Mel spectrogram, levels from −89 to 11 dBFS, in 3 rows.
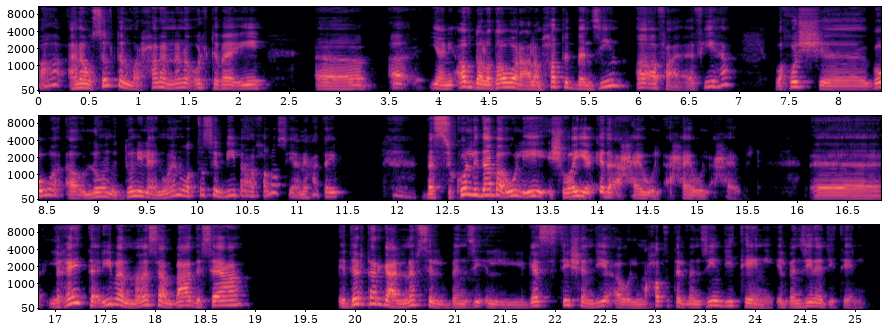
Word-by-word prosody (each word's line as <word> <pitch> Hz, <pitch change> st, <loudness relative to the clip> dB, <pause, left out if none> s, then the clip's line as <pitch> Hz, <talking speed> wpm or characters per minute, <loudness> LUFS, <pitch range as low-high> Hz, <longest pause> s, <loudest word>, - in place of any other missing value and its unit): آه، 260 Hz, +3 st, -6 dB
أنا 145 Hz, +4 st, +3 dB
وصلت 230 Hz, +10 st, 0 dB
لمرحلة 175 Hz, +1 st, -1 dB
إن 140 Hz, -4 st, -2 dB
أنا 165 Hz, +1 st, -1 dB
قُلت 150 Hz, -1 st, -6 dB
بقى 135 Hz, -1 st, +2 dB
إيه، 135 Hz, +3 st, -2 dB, 0.5 s
آآ 120 Hz, -, -2 dB, 0.2 s
أ 315 Hz, -1 st, +1 dB, 0.2 s
يعني 130 Hz, -1 st, 0 dB
أفضل 180 Hz, -8 st, +5 dB
أدَوّر 170 Hz, +5 st, +5 dB
على 120 Hz, +1 st, +1 dB
محطة 190 Hz, +3 st, 0 dB
بنزين 170 Hz, -, -2 dB
أقف -, -, 0 dB
ع -, -, -6 dB
فيها 200 Hz, +8 st, -5 dB, 0.4 s
وأخُش 190 Hz, -6 st, 0 dB, 0.4 s
جوّه 185 Hz, -, +1 dB
أقول 115 Hz, -1 st, -2 dB
لهم 165 Hz, +1 st, 0 dB
ادّوني 180 Hz, +3 st, 0 dB
العنوان 160 Hz, -, -1 dB
واتّصل 210 Hz, +2 st, -3 dB
بيه 190 Hz, +6 st, -4 dB
بقى 185 Hz, -2 st, -6 dB
وخلاص، 300 Hz, -, -8 dB
يعني -, -, -6 dB
حتى 160 Hz, -, -7 dB
ي 160 Hz, 0 st, -4 dB, 0.8 s
بس 130 Hz, 0 st, +5 dB
كل 230 Hz, -1 st, +4 dB
ده 215 Hz, +1 st, +7 dB
باقول 210 Hz, -2 st, +3 dB
إيه، 330 Hz, +1 st, +3 dB
شوية 165 Hz, -, +4 dB
كده 165 Hz, -1 st, +2 dB
أحاول، 115 Hz, -2 st, -3 dB
أحاول، -, -, -4 dB
أحاول -, -, -11 dB, 0.7 s
آآ، 95 Hz, -2 st, -2 dB
لغاية 220 Hz, -, +4 dB
تقريبًا 200 Hz, -4 st, +2 dB
مثلًا 170 Hz, +3 st, +1 dB
بعد 170 Hz, +8 st, +3 dB
ساعة 180 Hz, +4 st, +2 dB, 0.9 s
قدرت 220 Hz, +2 st, +3 dB
أرجع 215 Hz, -, +6 dB
لنفْس 180 Hz, +11 st, +1 dB
البنزي 110 Hz, +4 st, -3 dB
الgas 100 Hz, -, -3 dB, 0.2 s
station 180 Hz, 0 st, -1 dB
دي 120 Hz, +9 st, -1 dB
أو 100 Hz, -, -2 dB
محطة 165 Hz, -, -4 dB
البنزين 110 Hz, +11 st, -1 dB
دي 155 Hz, 0 st, -2 dB
تاني، 120 Hz, -, -2 dB
البنزينة 115 Hz, +5 st, -2 dB
دي 105 Hz, -4 st, -7 dB
تاني، -, -, -12 dB
160 Hz, 150 wpm, -24 LUFS, 115-190 Hz, 0.9 s, ده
